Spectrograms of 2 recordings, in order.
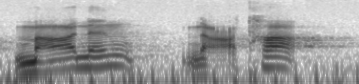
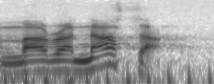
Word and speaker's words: Maranatha: 第三个词大家不一定很熟悉，也是全世界发音都一样的，叫马能拿他，英文叫 Maranatha，这是亚兰文。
